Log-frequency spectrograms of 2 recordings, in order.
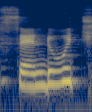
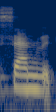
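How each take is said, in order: First: A d sound is pronounced after the n. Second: No d sound is pronounced after the n. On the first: The speaker calls it wrong. "फिर सैंडविच नहीं" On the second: The speaker calls it right. "डी का sound नहीं आएगा, silent रहेगा।"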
